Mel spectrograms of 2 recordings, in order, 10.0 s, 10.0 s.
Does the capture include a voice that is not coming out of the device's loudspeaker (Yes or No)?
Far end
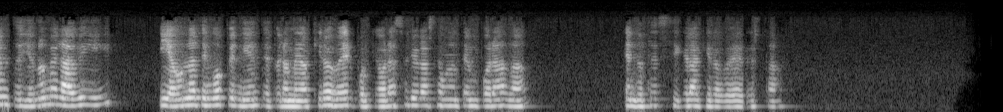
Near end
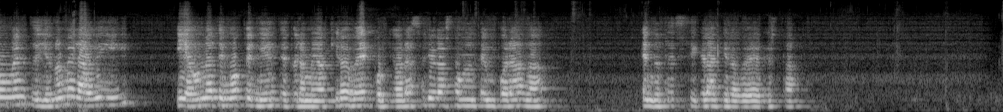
No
